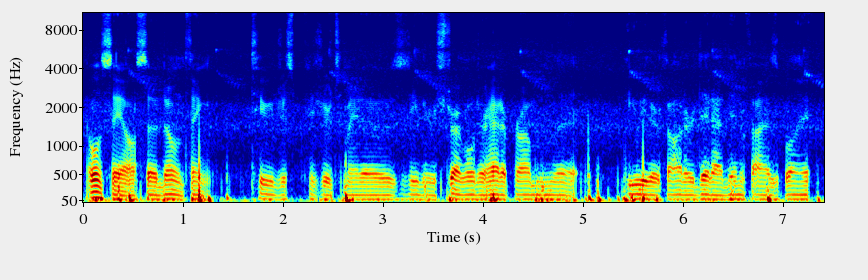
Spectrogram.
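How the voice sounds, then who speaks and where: Very deep-voiced man, casual outdoor vlog. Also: little pitch movement, brisk, few pauses, background noise. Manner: rambling, thinking aloud while working. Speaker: gardening vlogger. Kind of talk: casual hands-on gardening commentary. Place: outdoors in a home garden.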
